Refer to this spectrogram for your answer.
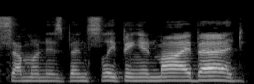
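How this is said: It is said in a great big voice.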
